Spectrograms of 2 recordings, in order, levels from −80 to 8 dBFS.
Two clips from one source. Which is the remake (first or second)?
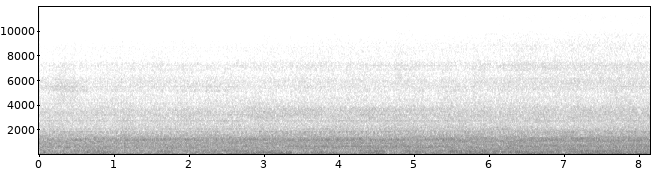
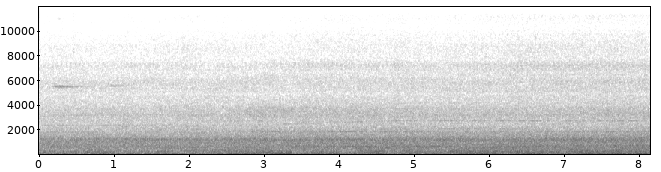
first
